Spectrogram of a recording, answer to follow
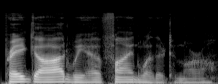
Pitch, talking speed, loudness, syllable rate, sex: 105 Hz, 220 wpm, -17 LUFS, 4.8 syllables/s, male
